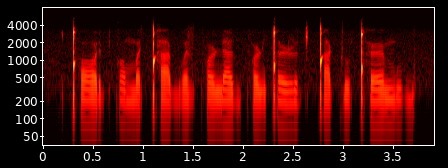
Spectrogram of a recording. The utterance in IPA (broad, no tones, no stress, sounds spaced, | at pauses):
ǃʰ ɔ ɾ ɐ ʈ k ɔ m ɐ ǃʰ a ɡʷ ɐ z pʰ ɔ ɳ ɾ a ɖ pʰ ɔ ɳ ǃ œ ɭ ɐ ʈ ǃ a k ɾ u ǃʰ œ m u ɡ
